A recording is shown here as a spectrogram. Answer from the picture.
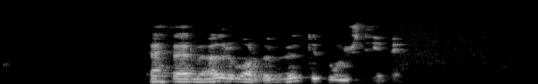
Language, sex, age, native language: Icelandic, male, 70-79, Icelandic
